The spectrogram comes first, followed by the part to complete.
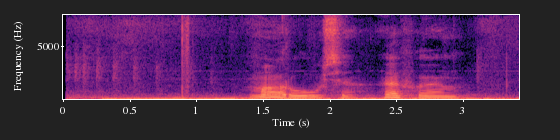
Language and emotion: Russian, sad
